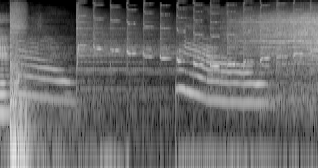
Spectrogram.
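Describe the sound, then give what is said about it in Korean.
A series of high-pitched kitten meows, fairly loud, each drawn out with a wavering pitch that slides downward, following one another with no talking. “냐옹냐옹냐옹 파이를 안 주신대.”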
